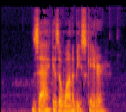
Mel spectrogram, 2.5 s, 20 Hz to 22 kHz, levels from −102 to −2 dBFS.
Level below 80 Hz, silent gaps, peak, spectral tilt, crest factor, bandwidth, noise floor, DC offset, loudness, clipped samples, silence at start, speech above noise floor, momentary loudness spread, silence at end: -44 dBFS; none; -2 dBFS; -3 dB/octave; 20 dB; 16.5 kHz; -61 dBFS; under 0.1%; -20 LUFS; under 0.1%; 0.65 s; 40 dB; 12 LU; 0.4 s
